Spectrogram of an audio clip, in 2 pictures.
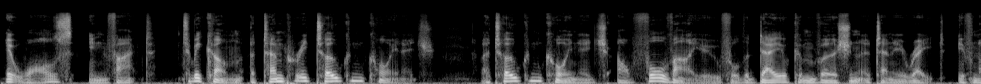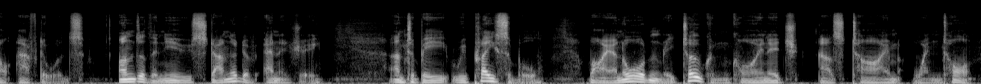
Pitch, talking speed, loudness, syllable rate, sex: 95 Hz, 140 wpm, -19 LUFS, 4.6 syllables/s, male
